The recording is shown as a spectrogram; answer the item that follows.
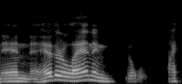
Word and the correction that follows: Langenkamp: Langenkamp. – Langenkamp.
